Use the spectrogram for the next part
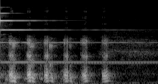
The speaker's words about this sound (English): Ring that bell.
